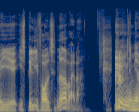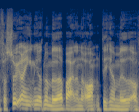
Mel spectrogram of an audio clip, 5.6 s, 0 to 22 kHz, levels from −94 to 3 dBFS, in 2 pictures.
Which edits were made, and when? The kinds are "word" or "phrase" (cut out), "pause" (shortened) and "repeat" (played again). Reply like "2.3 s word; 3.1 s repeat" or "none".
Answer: 1.1 s word; 2.2 s pause; 3.6 s word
